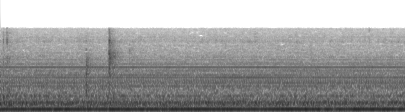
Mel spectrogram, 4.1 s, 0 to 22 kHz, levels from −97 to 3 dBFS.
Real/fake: real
